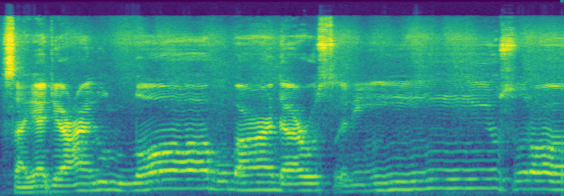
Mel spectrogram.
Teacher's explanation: دو زبر کی تنوین کو وقف کی حالت میں الف مدہ سے تبدیل کر کے پڑھیں گے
